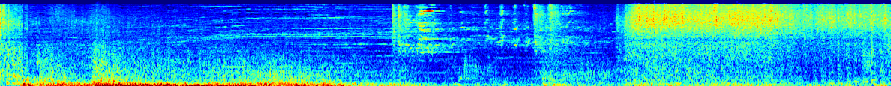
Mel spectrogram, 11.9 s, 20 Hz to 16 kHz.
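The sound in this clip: A grenade explodes in Call of Duty Black Ops 2, a loud deep blast that rolls and rumbles for several seconds, then fades into scattered debris and crackling noise.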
